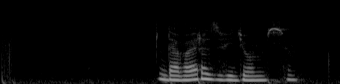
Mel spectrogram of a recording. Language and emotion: Russian, sad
